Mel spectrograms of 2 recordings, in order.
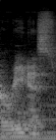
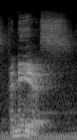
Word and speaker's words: Aeneas: And then again, I think Arenas Williams is the move for me. I've probably been saying this guy's name wrong. Aeneas.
